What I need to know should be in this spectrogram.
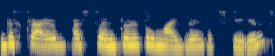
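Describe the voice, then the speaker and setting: A woman speaks in a dry, close sound with no echo. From Kerala, India. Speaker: student interviewer. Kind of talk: interview. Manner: hesitant with many fillers.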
